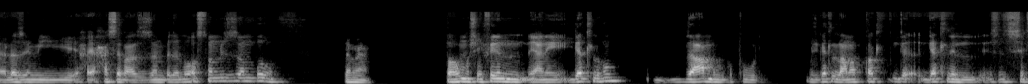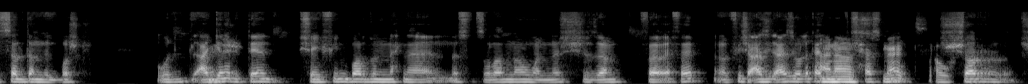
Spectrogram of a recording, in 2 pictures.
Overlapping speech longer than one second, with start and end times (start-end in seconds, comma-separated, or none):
18.5-20.0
